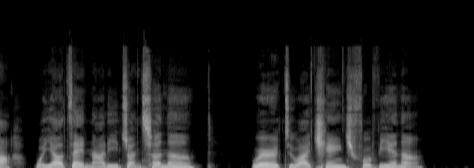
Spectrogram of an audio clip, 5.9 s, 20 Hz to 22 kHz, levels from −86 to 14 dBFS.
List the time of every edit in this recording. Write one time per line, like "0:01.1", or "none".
none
